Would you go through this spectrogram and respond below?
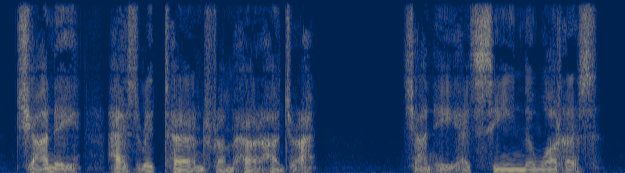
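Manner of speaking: rasping, piercing whisper. An old woman's voice comes to the crowd through a horn in a harsh, penetrating amplified whisper. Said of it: "an amplified whisper, harsh and penetrating".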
